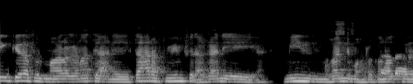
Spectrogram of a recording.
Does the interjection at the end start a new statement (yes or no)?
yes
